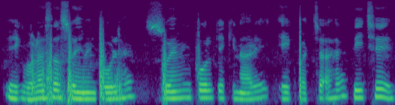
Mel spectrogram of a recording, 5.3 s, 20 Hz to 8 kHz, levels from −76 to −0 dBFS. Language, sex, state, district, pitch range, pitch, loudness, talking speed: Hindi, male, Uttar Pradesh, Budaun, 140-165 Hz, 155 Hz, -23 LUFS, 160 wpm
